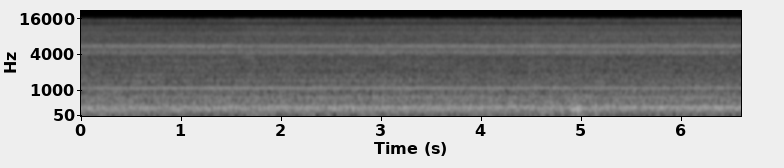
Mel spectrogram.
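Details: 2005 Boge 40 HP variable-speed screw compressor, 480 V, 79131 run/1909 loaded hours, at max rpm rebuilding pressure after a ball valve is opened, about 68–70 dBA: constant airy roar with faint steady tones, no knocking or rattle; normal running.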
